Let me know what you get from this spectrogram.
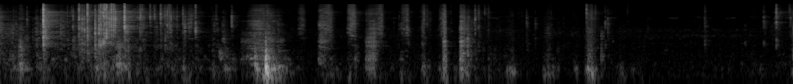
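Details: Close crackling, tearing and tapping sounds of handiwork fill a quiet room. No animal voice can be picked out.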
